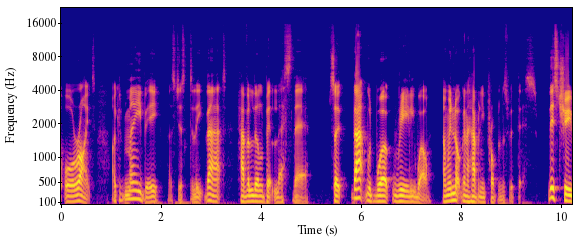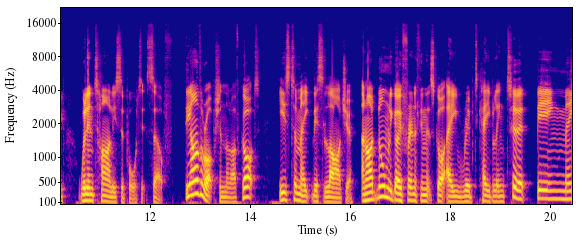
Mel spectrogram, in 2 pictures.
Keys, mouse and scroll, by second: 2.2 ctrl+x, 6.0-6.3 scroll down 1, 8.7 Tab, 10.5 shift+middle click, 13.2 scroll down 1, 13.5 shift+middle click, 14.4 scroll up 1, 14.8 shift+middle click, 15.1 scroll up 1, 15.4 click.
